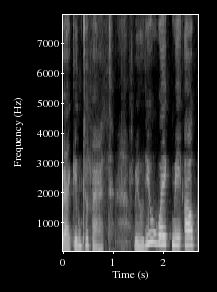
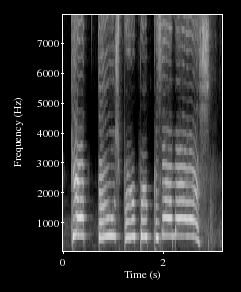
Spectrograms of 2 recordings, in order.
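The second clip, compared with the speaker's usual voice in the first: very high, shrieking, drawn-out scream; 7 dB louder than usual. A queen in the distance screams after a fleeing boy and fairy, screaming. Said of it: "Walter could hear Queen Dentina screaming".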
